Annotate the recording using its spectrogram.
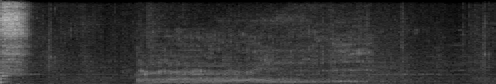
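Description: A heavy metal door slides open with a hiss.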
